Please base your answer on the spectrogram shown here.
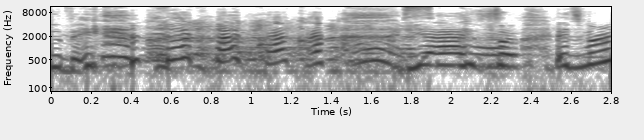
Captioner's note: everyone laughs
